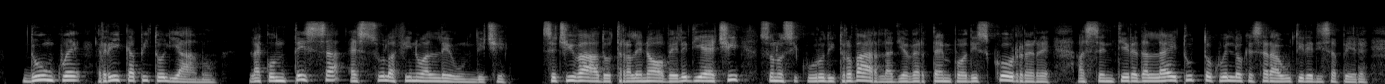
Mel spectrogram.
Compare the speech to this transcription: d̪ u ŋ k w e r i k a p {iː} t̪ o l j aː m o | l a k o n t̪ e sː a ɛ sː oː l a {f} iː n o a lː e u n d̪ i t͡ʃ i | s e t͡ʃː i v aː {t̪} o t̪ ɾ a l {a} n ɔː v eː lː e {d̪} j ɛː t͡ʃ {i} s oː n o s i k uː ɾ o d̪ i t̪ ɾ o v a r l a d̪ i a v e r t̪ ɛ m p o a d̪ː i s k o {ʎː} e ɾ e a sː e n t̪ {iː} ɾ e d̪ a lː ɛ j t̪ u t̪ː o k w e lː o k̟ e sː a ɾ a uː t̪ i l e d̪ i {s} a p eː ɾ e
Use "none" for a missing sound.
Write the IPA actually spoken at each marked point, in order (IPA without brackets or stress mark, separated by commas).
i, f, d̪, e, d̪, i, rː, iː, s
